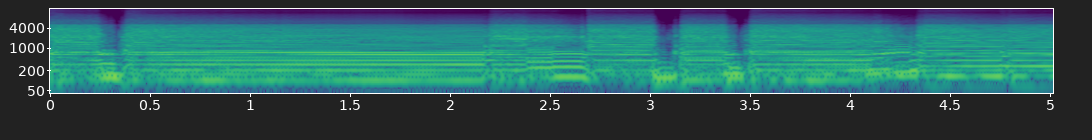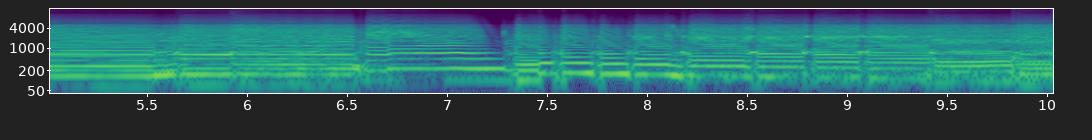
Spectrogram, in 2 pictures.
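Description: Electric guitar playing distorted rock chords through a Marshmello Jose 3Way 50-watt modded amp head, unjumped on its regular channel, heard through a UA OX Box speaker emulation on its Greenback Punch setting with no effects. The chords change every half second or so and ring out.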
